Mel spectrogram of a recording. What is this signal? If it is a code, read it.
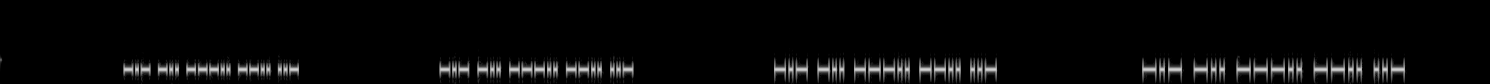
Morse code, heard as a keyed tone, about 36 wpm, 700 Hz. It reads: KD8ZU KD8ZU KD8ZU KD8ZU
